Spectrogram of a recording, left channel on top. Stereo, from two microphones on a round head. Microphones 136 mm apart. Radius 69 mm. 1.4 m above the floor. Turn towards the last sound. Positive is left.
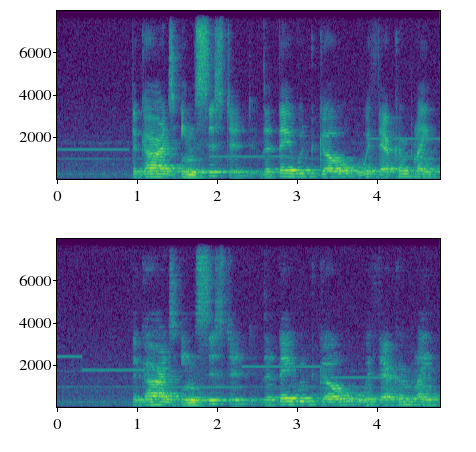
turn(degrees=55)  # may be behind; listen again after turning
